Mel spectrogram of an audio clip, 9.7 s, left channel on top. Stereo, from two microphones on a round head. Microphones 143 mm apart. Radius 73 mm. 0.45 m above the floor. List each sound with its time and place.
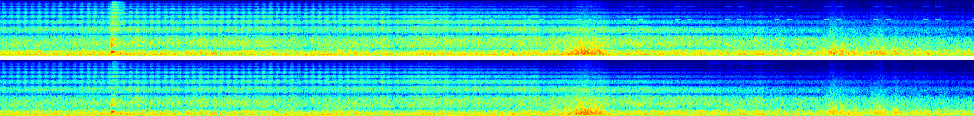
0.0 s a helicopter: 5° left (ahead or behind)
1.1 s a snare drum: 50° left (ahead or behind)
